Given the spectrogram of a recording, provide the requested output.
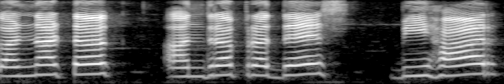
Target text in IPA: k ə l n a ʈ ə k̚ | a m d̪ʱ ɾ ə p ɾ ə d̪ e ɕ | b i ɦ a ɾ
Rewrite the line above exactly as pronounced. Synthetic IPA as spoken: k ə ɾ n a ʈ ə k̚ | a n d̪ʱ ɾ ə p ɾ ə d̪ e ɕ | b i ɦ a ɾ

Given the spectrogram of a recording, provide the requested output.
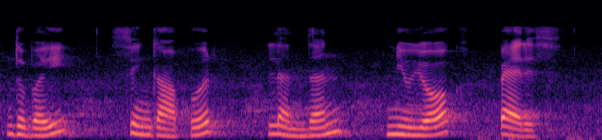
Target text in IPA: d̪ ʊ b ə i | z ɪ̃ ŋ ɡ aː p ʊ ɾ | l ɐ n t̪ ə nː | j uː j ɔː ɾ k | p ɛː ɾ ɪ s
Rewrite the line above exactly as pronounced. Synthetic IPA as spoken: d̪ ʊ b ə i | s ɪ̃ ŋ ɡ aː p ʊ ɾ | l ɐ n d̪ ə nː | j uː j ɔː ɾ k | p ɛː ɾ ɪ s

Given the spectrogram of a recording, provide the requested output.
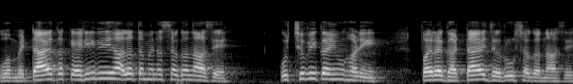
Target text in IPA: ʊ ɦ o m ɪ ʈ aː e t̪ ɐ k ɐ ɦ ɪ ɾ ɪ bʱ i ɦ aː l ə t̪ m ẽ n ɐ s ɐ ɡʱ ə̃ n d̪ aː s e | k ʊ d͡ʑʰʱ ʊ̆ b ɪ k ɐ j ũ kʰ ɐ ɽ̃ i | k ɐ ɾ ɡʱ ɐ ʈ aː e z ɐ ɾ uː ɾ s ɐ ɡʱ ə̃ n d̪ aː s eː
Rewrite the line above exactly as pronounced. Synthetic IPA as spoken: ʊ ɦ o m ɪ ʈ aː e t̪ ɐ k ɐ ɦ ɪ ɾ i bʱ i ɦ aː l ə t̪ m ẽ n ɐ s ɐ ɡʱ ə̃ n d̪ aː s e | k ʊ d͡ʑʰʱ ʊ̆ b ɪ k ɐ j ũ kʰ ɐ ɽ̃ i | p ɐ ɾ ɡʱ ɐ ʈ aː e z ɐ ɾ uː ɾ s ɐ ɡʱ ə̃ n d̪ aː s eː

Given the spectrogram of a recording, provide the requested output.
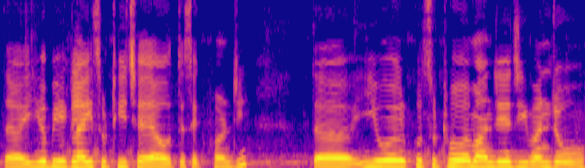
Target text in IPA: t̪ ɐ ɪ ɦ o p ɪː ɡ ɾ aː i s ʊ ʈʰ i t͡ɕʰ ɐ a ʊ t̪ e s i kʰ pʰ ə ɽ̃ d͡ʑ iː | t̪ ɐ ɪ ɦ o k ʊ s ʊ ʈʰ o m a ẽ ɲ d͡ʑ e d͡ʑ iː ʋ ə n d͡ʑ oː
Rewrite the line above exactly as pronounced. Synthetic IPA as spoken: t̪ ɐ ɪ ɦ o b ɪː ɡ l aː i s ʊ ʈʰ i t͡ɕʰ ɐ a ʊ t̪ e s ɪ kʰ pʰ ə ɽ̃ d͡ʑ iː | t̪ ɐ ɪ ɦ o k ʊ s ʊ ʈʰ o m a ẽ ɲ d͡ʑ e d͡ʑ iː ʋ ə n d͡ʑ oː

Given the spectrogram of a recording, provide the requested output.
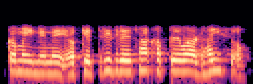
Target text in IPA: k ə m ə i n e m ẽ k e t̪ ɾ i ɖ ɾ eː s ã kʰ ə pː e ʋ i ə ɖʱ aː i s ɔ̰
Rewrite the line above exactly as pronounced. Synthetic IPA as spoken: k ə m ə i n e m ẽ k e t̪ ɾ i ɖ ɾ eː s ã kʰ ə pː e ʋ a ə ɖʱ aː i s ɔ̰

